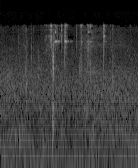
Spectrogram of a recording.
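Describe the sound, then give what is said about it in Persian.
A quiet, brief jingle of apartment keys being handed over, a few light metallic clinks over a steady background hiss, with no one speaking. “این چیه؟ کلیده یه آپارتمان، آدرسشو براتون میفرستم.”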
